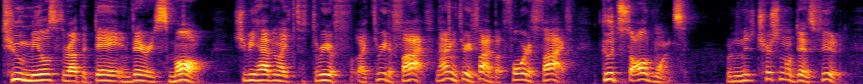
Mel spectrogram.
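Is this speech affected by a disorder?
No.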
